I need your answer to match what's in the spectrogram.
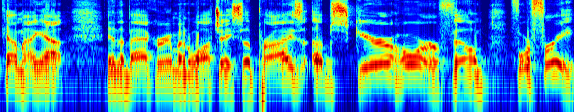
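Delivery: ordinary talk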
